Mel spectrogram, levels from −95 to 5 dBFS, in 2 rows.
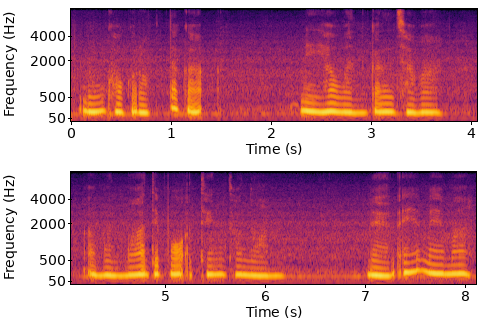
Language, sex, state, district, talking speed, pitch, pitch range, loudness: Mizo, female, Mizoram, Aizawl, 155 wpm, 170 Hz, 155-180 Hz, -13 LUFS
